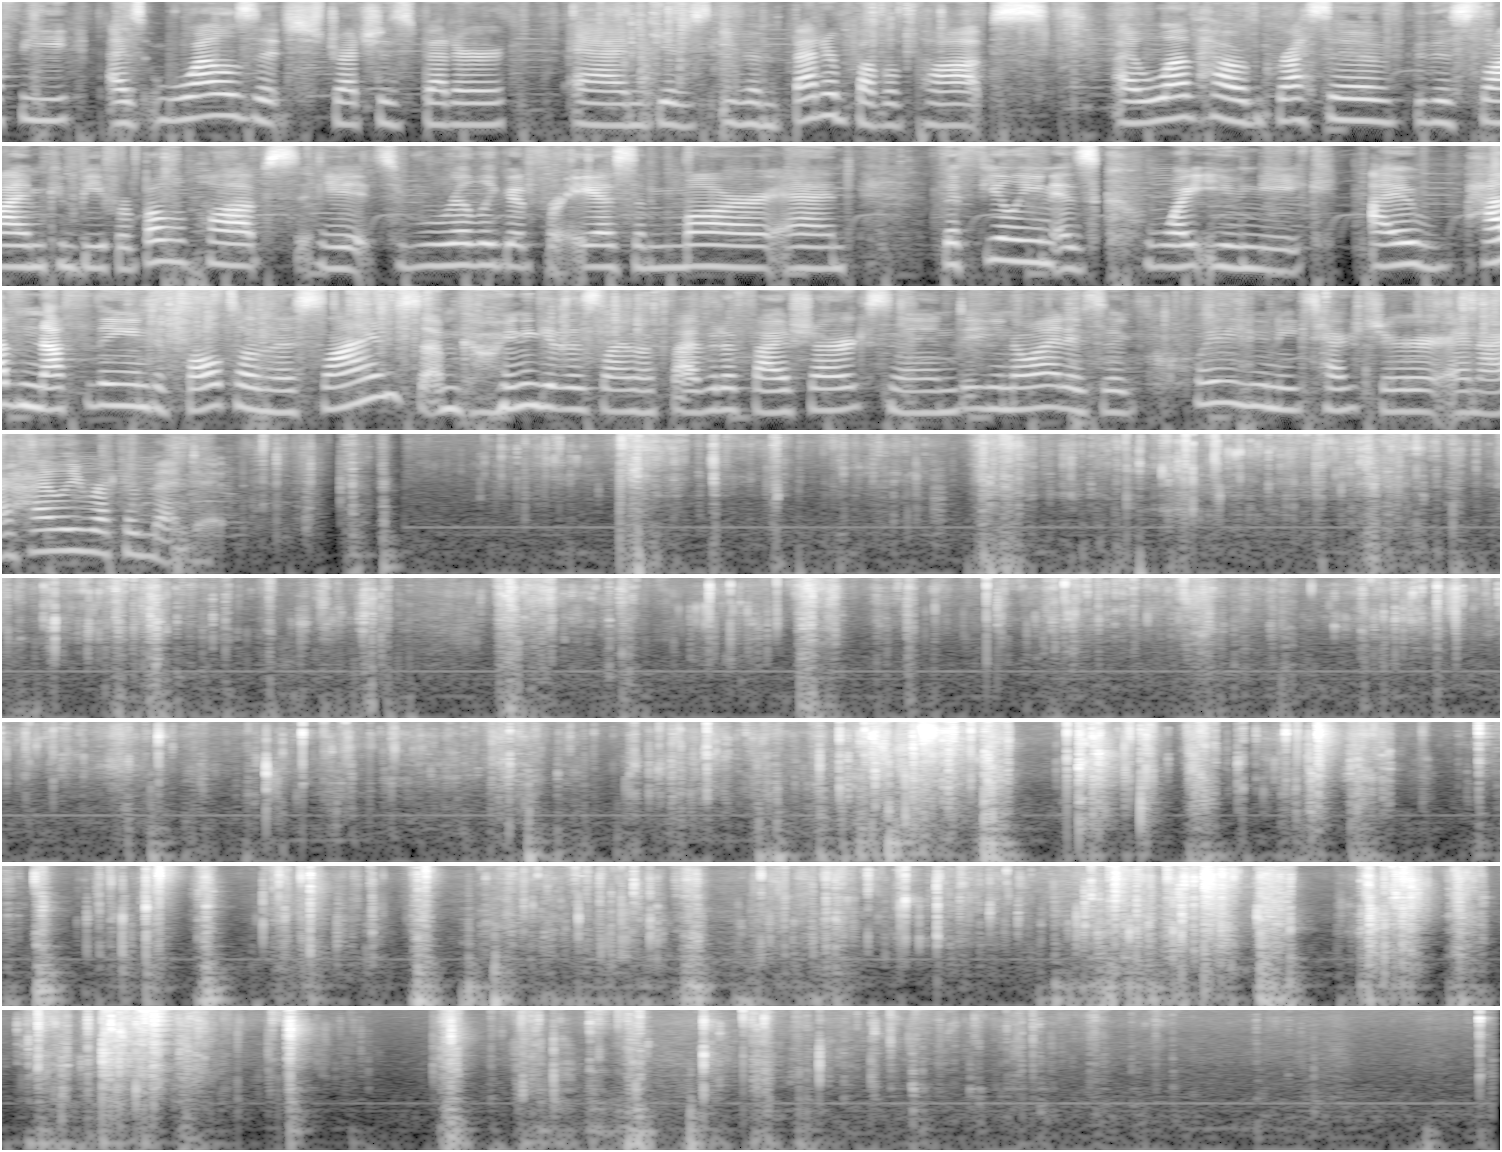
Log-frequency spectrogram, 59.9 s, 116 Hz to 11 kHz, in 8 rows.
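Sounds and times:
slime bubble pops and crackles: 0:25.2 - 0:57.8.

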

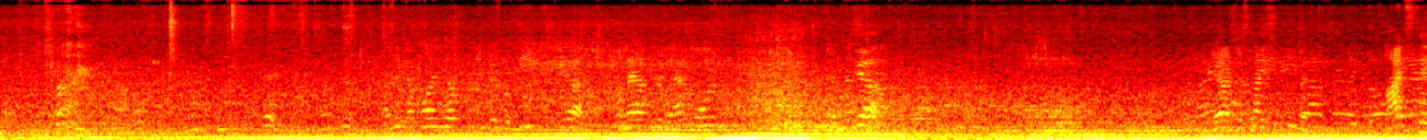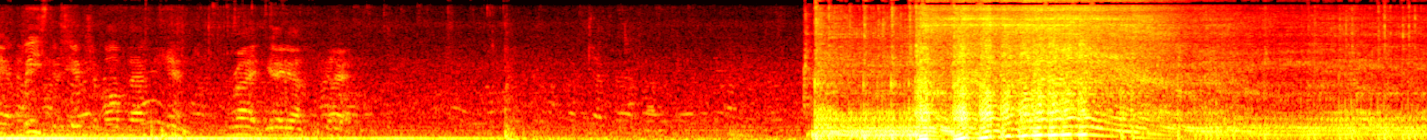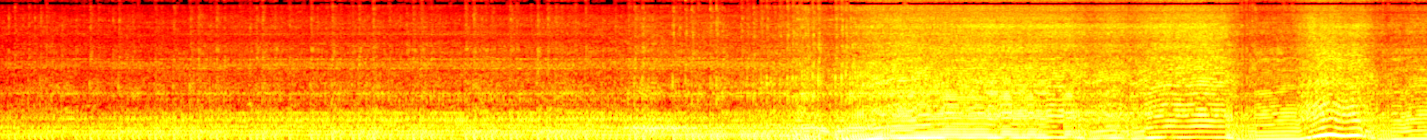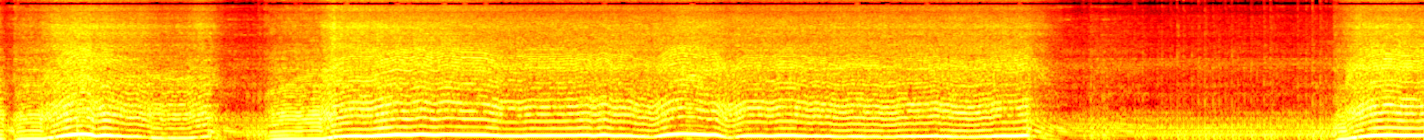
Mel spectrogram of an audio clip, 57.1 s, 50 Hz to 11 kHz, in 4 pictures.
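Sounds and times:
chainsaw idling and revving: 0:00.0 - 0:09.1, 0:22.3 - 0:57.0
chainsaw cutting wood: 0:22.3 - 0:57.0.

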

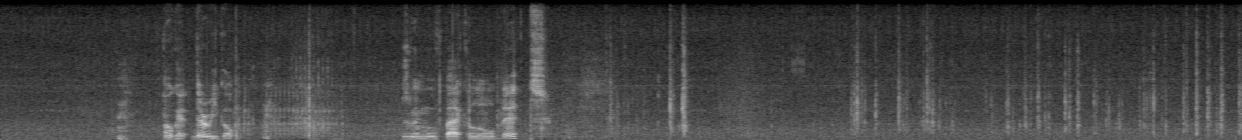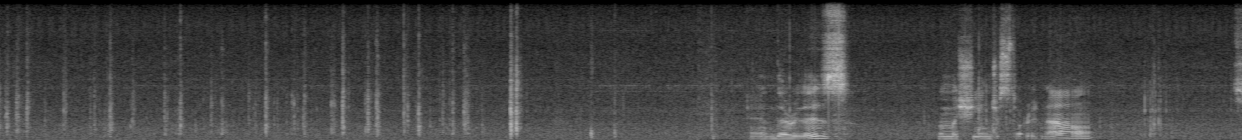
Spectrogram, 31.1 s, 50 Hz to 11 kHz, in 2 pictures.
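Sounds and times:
faint low hum: 0:00.0 - 0:31.0
keyboard typing: 0:07.6 - 0:08.6, 0:10.6 - 0:22.1.

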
